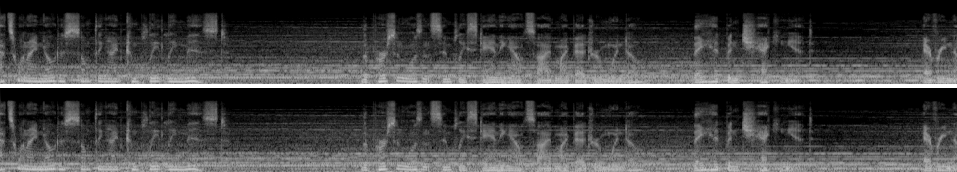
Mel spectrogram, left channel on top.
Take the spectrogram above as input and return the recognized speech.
when I noticed something I'd completely missed. The person wasn't simply standing outside my bedroom window. They had been checking it. Every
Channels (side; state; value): both; normal; correlation 0.69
